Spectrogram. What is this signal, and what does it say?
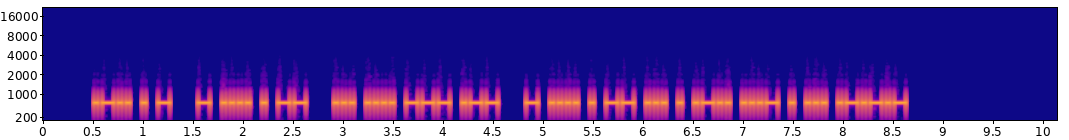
Morse code, heard as a keyed tone, about 30 wpm, 700 Hz. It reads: LET THEM SHOW THEMSELVES.
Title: Sentences from Top 1000 Words - Review Part 5 - 30wpm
